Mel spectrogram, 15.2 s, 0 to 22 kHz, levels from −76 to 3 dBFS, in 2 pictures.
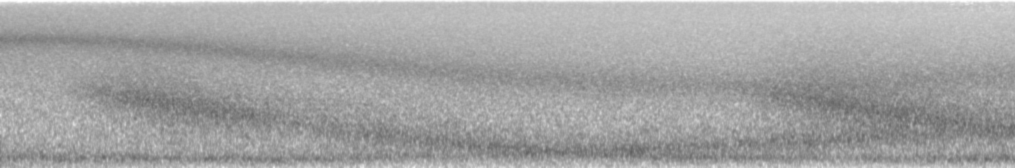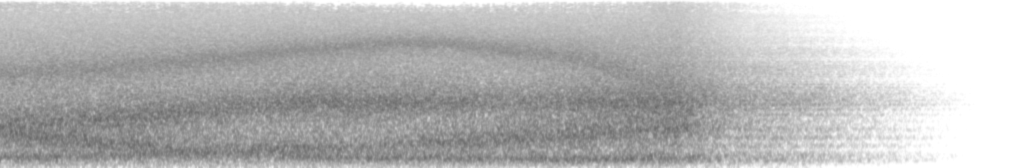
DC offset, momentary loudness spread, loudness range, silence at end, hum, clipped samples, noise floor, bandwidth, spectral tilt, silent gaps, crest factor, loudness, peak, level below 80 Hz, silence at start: under 0.1%; 5 LU; 3 LU; 1 s; none; under 0.1%; -63 dBFS; over 20 kHz; -0.5 dB/octave; none; 16 dB; -21 LUFS; -10 dBFS; -56 dBFS; 0 s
